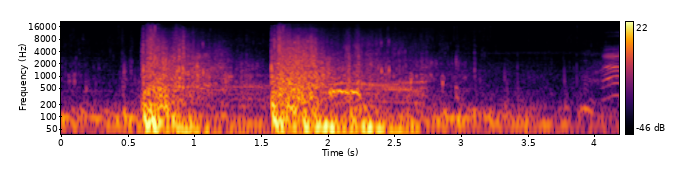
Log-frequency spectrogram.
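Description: Two loud, close gunshot blasts about a second apart in Alone in the Dark (2024), each trailing off into a long, booming decay.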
